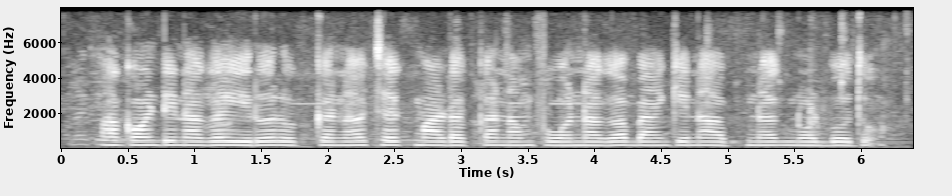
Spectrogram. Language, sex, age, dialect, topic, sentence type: Kannada, female, 36-40, Central, banking, statement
